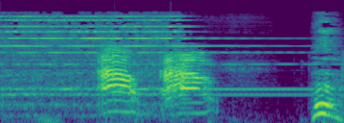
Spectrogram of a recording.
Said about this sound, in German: Was? Äh, was? Es klingelt. Äh, äh, Telefon.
